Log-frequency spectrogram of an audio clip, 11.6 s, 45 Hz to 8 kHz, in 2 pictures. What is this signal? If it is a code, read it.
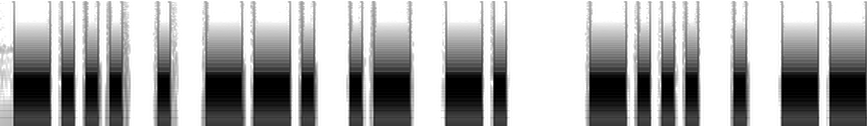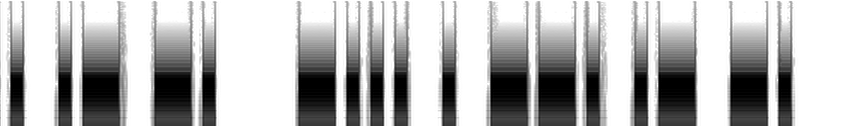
Morse code, heard as a keyed tone, about 15 wpm, 250 Hz. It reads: BEGAN BEGAN BEGAN
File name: morse / morse-training-15WPM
